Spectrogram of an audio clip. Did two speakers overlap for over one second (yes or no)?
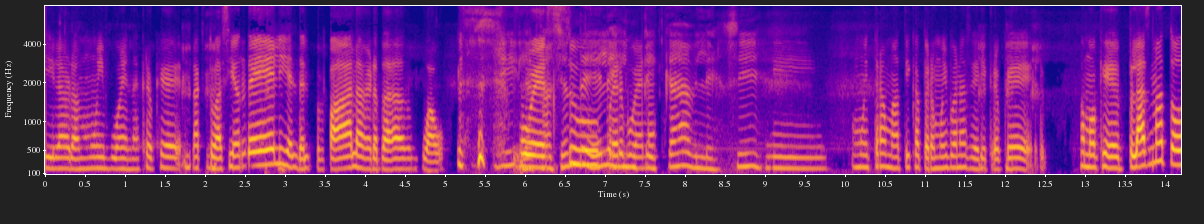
yes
